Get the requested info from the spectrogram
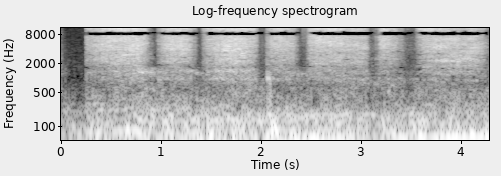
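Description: A steady rasping rub, like fabric or a hand scraping against something close to the microphone, broken by brief gaps about twice a second.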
